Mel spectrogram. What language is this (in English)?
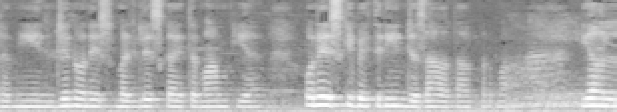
Urdu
